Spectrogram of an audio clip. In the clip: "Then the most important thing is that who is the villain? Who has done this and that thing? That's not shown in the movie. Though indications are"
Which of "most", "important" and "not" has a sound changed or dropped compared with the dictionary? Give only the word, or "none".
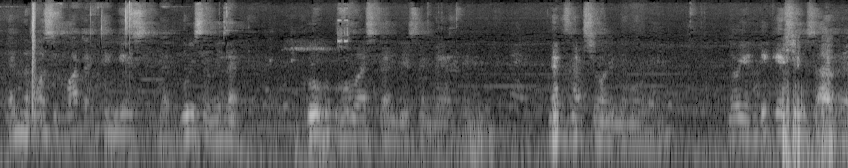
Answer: none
